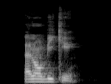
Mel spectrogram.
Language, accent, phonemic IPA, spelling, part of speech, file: French, France, /a.lɑ̃.bi.ke/, alambiqué, verb / adjective, LL-Q150 (fra)-alambiqué.wav
- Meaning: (verb) past participle of alambiquer; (adjective) 1. overrefined 2. convoluted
